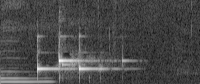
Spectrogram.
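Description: A short chime sound effect: a held tone, then several quick, bright ringing notes that die away within about a second and a half.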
